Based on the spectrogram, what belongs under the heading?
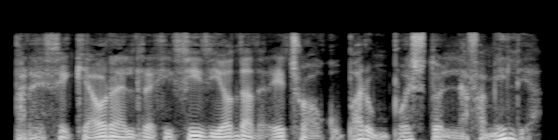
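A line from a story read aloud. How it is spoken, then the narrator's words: Whisper. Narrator (Spanish): El conde de Kent, hermanastro del muerto, le susurró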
